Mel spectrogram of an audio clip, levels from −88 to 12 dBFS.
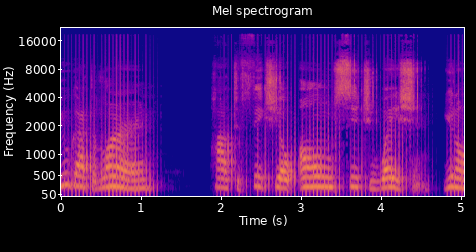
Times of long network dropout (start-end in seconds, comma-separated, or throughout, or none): none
